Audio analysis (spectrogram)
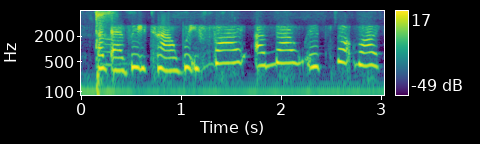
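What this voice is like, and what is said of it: Put-on Cockney accent while singing. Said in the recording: “I like the Cockney accent you're putting on too. ... I've got a sore throat. ... you can do a Cockney accent as well”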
